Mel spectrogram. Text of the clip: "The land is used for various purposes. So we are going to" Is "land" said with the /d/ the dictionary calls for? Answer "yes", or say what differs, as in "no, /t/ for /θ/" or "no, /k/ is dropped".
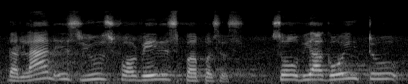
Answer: yes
